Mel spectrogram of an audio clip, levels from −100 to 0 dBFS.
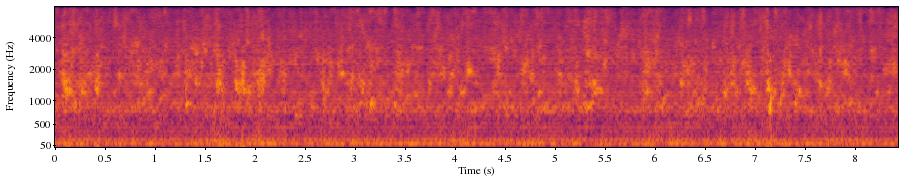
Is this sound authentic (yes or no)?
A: no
